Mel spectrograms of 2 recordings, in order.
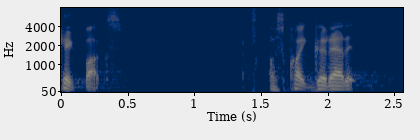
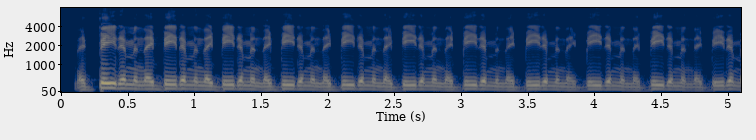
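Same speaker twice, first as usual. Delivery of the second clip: fading refrain; 4 semitones lower, faster than usual. Acted. Preacher's repeated refrain, fading.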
